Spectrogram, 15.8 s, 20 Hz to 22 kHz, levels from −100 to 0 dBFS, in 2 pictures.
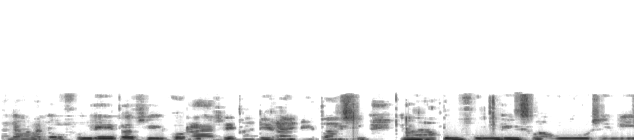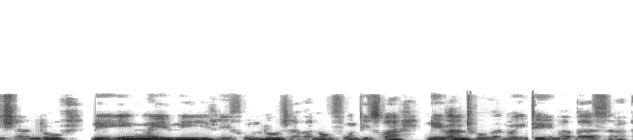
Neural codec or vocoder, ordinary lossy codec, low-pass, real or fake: none; AAC, 32 kbps; 7.2 kHz; real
